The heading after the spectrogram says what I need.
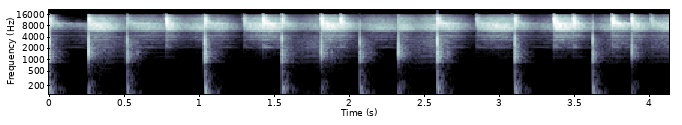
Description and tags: reverb short house beat 116bpm with-03
reverb short house beat 116bpm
